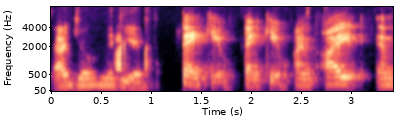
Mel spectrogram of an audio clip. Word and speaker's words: Adzo Medie: do you want to correct the pronunciation of your name? Did I just screw it up horribly? It's peace, Adzo Medie.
